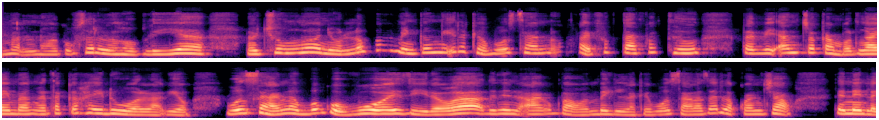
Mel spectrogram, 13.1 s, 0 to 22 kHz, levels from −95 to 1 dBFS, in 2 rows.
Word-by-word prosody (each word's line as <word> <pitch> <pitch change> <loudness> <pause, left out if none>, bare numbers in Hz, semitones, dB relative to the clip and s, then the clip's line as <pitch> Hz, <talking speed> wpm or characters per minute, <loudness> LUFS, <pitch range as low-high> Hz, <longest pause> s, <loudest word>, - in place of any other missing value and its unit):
bạn 220 -4 -6
nói 200 0 -7
cũng 215 +1 -9
rất 300 +2 -1
là 240 -4 +1
hợp 200 -2 -3
lý 205 +4 -2
a! 255 -3 +4 0.3
Nói 220 0 0
chung 280 +4 -1
á, 320 -1 +4
nhiều 235 -6 +1
lúc 325 - -2
á, 460 - -11
mình 255 -3 0
cứ 300 - -1
nghĩ 320 +3 -1
là, 370 - -5
kiểu, 260 -7 -3
bữa 245 +5 -2
sáng 285 -2 -3
nó - - -9
cũng 365 - -24
phải - - 0
phức 320 -1 -13
tạp 275 -2 +2
các 320 0 -6
thứ, 270 0 0 0.3
tại 260 - -1
vì 250 0 -2
ăn 285 +4 0
cho 290 - -1
cả 265 -4 -1
một 200 0 -4
ngày 225 0 +4
mà 225 -1 0
người 220 -1 -3
ta 255 - -4
cứ 265 +1 -4
hay 270 -1 0
đùa 220 -6 +2
là, 180 -1 -2
kiểu, 175 -3 -3 0.3
bữa 240 +4 +4
sáng 265 -5 +3
là 260 - +3
bữa 235 +3 +1
của - - +4
vua 235 +5 +6
hay 240 +1 +6
gì 215 -5 -2
đó 195 +2 +2
á, 260 +1 +8
thế 230 - -1
nên 240 -1 +2
là 215 - -4
ai 220 0 0
cũng 245 +2 -9
bảo 210 -5 -1
với 180 - -6
mình 205 -3 -2
là 175 - -6
cái 180 - -7
bữa 200 +3 -4
sáng 205 -4 -4
nó 205 - -2
rất 270 +3 -2
là 260 - 0
quan 215 +1 -4
trọng. 220 -3 0 0.3
Thế 240 - +5
nên 235 -1 +5
là 195 - +1
235 Hz, 335 wpm, -19 LUFS, 215-270 Hz, 0.3 s, á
